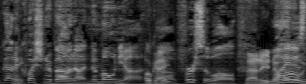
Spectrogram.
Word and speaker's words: pneumonia: a question about a pneumonia first of all pneumonia start with a silent P right um well I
